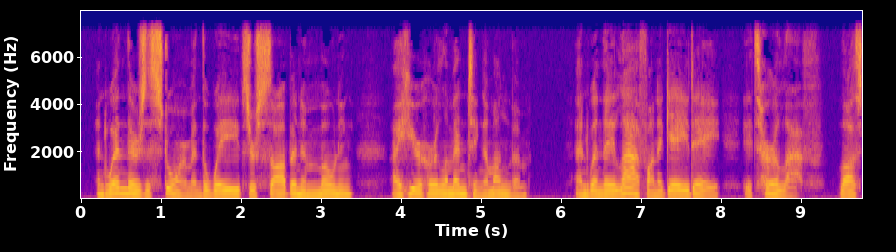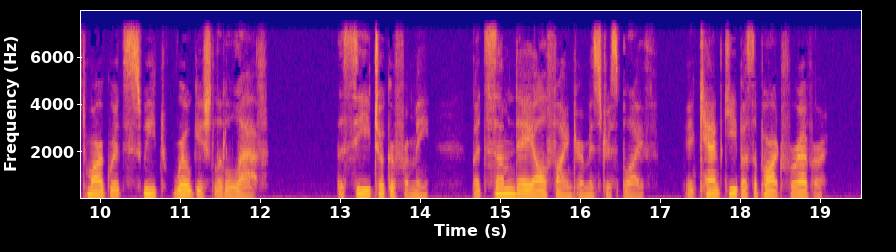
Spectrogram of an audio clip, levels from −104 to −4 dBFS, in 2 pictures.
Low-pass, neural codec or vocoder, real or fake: 7.2 kHz; none; real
